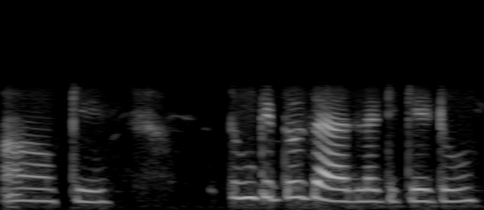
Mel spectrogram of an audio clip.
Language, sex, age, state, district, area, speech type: Goan Konkani, female, 18-30, Goa, Quepem, rural, conversation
